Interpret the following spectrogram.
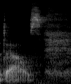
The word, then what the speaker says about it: Dalles: But it's spelled like, so for people, it's spelled Dalles, but it's the Dalles.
